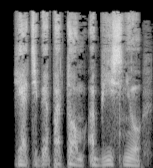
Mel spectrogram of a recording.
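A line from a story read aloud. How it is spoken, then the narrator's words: Whisper. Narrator (Russian): шепнул ему РВ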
